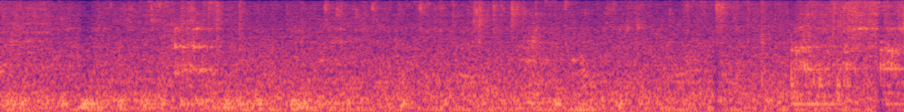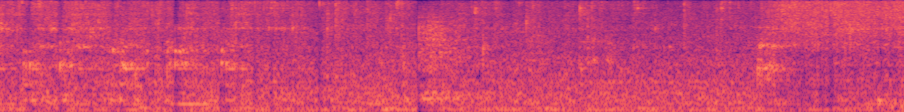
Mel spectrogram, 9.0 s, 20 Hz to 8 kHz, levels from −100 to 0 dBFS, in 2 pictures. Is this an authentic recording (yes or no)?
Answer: yes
